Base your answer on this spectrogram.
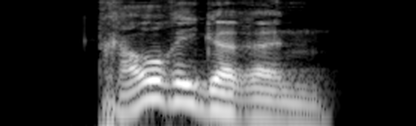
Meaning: inflection of traurig: 1. strong genitive masculine/neuter singular comparative degree 2. weak/mixed genitive/dative all-gender singular comparative degree
- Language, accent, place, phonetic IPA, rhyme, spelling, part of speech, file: German, Germany, Berlin, [ˈtʁaʊ̯ʁɪɡəʁən], -aʊ̯ʁɪɡəʁən, traurigeren, adjective, De-traurigeren.ogg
